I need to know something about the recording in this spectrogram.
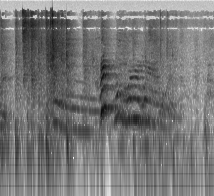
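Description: Huskies whining and yowling: a falling whine about a second in, then a louder, wavering howl-like call about two seconds in that rises and falls in pitch, over some rustling.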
